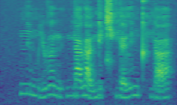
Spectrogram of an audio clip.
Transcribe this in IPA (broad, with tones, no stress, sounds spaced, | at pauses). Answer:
n̪ i˥˩ m ḭ˨˩ ɻ ə˥˩ n | m j ä˧˥ ɻ a̰˨˩ ɪ̯ m j ɛ˦ t͡ɕʰ j ɛ̰˨˩ l i˥˩ ŋ pʰ j ä̰˨˩˦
